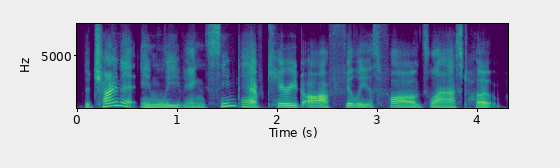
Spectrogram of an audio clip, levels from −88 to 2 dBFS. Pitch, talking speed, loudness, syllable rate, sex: 165 Hz, 180 wpm, -19 LUFS, 4.4 syllables/s, female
